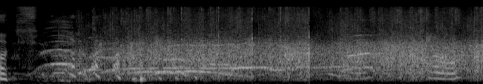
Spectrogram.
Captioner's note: audience applauds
